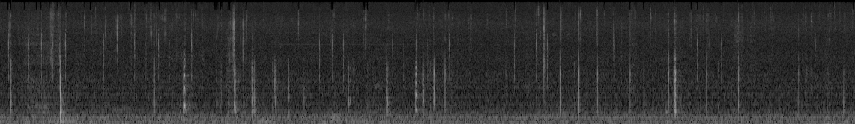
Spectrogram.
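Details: Sugar glider (Petaurus breviceps) eating blueberries: chewing with soft, irregular clicks and crunchy smacks over a faint steady hum.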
